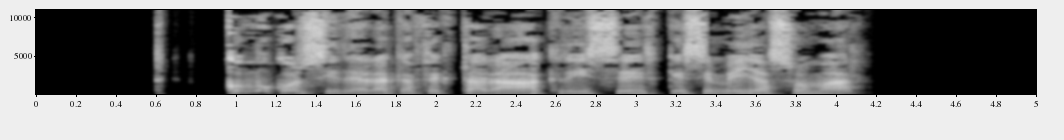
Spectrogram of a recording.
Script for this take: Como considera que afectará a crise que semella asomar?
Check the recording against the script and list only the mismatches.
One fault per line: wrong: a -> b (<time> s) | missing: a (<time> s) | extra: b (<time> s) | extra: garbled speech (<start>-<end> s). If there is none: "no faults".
no faults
